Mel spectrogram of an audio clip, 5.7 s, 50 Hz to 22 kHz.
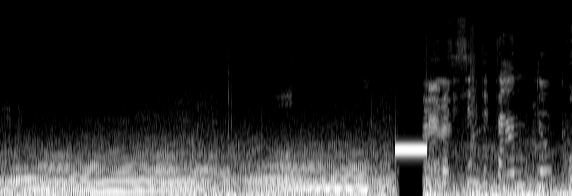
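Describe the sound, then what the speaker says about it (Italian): An Audi 4x4 accelerates hard under launch control, its engine droning and rising in pitch beneath excited talk from people inside, then cut by a brief electronic beep before the revving resumes. "adesso sentirò l'accelerazione del 4x4"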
